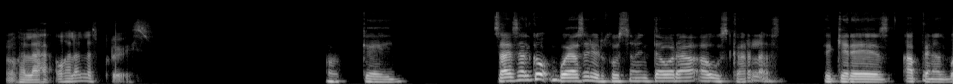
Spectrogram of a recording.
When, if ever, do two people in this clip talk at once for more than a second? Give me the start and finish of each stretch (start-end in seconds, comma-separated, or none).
none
